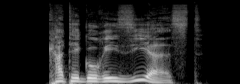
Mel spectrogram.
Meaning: second-person singular present of kategorisieren
- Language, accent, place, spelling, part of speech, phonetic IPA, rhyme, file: German, Germany, Berlin, kategorisierst, verb, [kateɡoʁiˈziːɐ̯st], -iːɐ̯st, De-kategorisierst.ogg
